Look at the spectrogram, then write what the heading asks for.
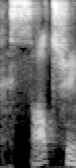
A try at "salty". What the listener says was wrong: Oh, wait, you said sultry, not salty.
